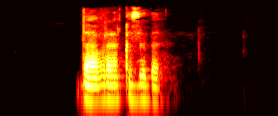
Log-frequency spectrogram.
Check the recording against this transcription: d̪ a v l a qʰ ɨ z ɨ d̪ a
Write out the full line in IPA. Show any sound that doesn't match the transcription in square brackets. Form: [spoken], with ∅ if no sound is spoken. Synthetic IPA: d̪ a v [ɾ] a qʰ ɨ z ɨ d̪ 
